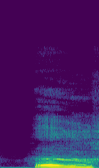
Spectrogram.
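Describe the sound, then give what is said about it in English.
A person yawns aloud: a drawn-out, breathy, voiced sound lasting about a second, its pitch sliding gradually downward before it trails off. “I'm not yawning because I'm bored.”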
